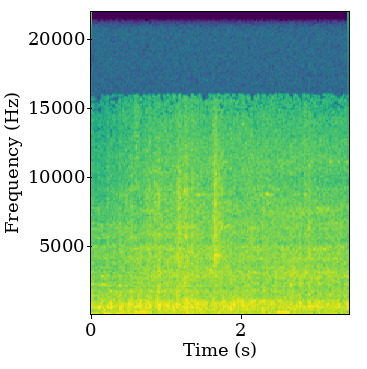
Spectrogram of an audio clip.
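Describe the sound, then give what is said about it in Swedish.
A train rumbles along railway tracks in a steady, continuous roar, loud, with a dense low-end rattle and no voices. “Och med en snabb järnvägsförbindelse får vi ett ännu bättre läge i landet.”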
